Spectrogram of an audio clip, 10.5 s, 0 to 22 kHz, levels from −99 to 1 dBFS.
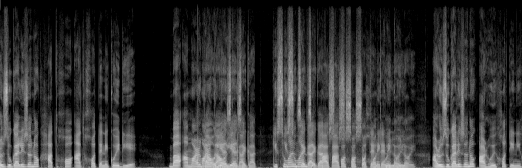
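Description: From 3.94 s to 8.30 s the speech carries a doubled audio track: a second, full-band copy trails by around a fifth of a second at roughly equal level, with no decay or room colour, and cuts in and out abruptly, likely from a duplicated capture path.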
